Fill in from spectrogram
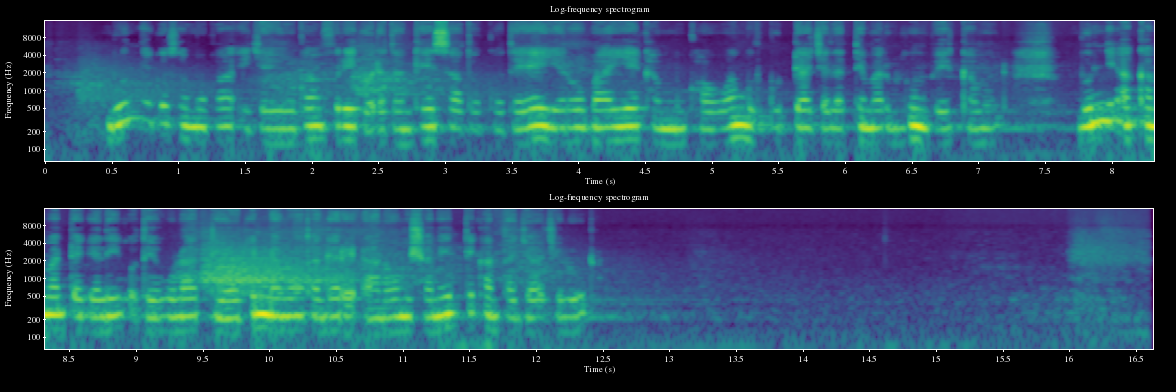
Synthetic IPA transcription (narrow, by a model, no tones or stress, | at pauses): bʊnːɪɡɔsɐmʊkaːʔɪd͡ʒɐjo̞ːkaːnfɪɾiːɡɔᶑɐt̪ɐŋke̞ːsːaːt̪ɔkːɔt̪ɐʔe̞ːjɛɾo̞ːbaːjʔe̞ːkʰɐnmʊkʰaːwːɐŋɡʊɾɡʊd̪ːaːd͡ʒɐlɐt̪ːɪmɐɾɡuːnbe̞ːkːɐmʊːᶑɐ̥ | bʊnːɪʔɐkːɐmɐd̪ːɐɡɐliːkʼɔt̪eːwʊlaːt̪ːɪjo̞ːkiːnnɐmo̞ːt̪ɐɡɐɾʔḛːᶑaːnoːmɪʃɐniːt̪ːɪkɐnt̪ɐd͡ʒaːd͡ʒɪluːᶑɐ̥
